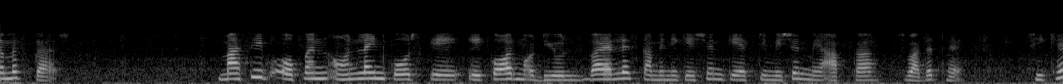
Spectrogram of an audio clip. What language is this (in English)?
Hindi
